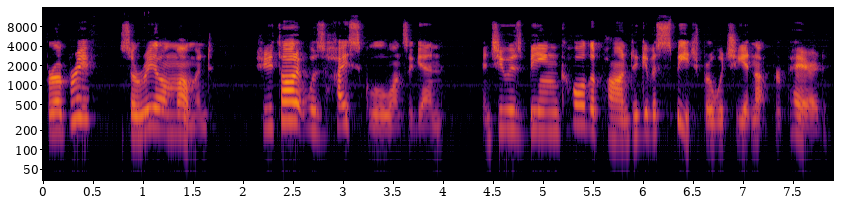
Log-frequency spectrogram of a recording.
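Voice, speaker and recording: Audiobook narrator for fiction: bright tone, animated intonation. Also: medium pitch, normal speed, poor audio.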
